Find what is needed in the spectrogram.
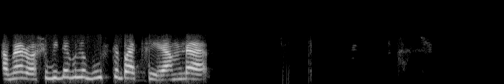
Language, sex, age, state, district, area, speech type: Bengali, female, 60+, West Bengal, Birbhum, urban, conversation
